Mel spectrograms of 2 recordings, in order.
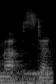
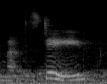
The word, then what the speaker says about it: Mapstead: We just had a quick conversation about how to pronounce his last name because Aussies say Mapstead, but it's actually Mapstead.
